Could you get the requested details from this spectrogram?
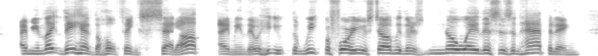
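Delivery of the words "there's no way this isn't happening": normal talking voice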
